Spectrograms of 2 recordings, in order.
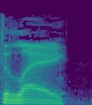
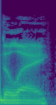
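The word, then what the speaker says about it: Dele: Bison's last name is pronounced Delay. Bison Delay.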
